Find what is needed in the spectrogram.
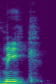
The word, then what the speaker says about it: Miek: It is Mike, but it's spelled, like, M-I-E-K. – Oh, okay. – But, yeah, for Meek. It's Meek. – Meek. Is that how it's pronounced? – Meek.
